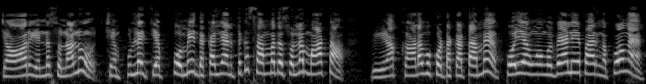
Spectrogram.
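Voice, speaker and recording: A woman's voice: extremely high pitch, quick pace, sharp tone, full character voice. A woman voicing a proud, scornful old grandmother in a cartoon, talking in a dismissive, taunting way. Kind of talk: cartoon voice acting.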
